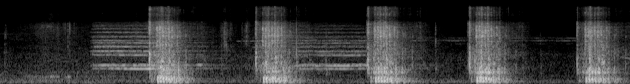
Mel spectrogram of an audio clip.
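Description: Stihl MS 250 chainsaw's recoil starter cord being pulled five times, about once a second, each pull a short rasping burst; the engine does not catch.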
